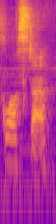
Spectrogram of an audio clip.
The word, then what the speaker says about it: Gloucester: it Chester Shire yeah it's just pronounced Gloucester right you take it off yeah you take out like half the letters that's strange yeah I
